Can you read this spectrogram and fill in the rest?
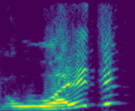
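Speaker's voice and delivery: mock incredulous demand. Imagining someone calling her pumpkin, she mockingly demands a repeat, laughing. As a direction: dare them to say pumpkin again, cracking up. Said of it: "Be like".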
